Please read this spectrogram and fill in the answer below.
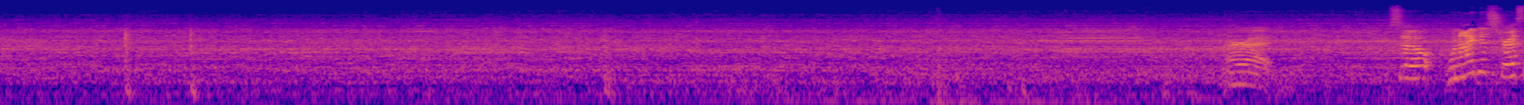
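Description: Corded electric heat gun running steadily, a constant blowing hiss from its fan, with a couple of faint knocks within the first two seconds.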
